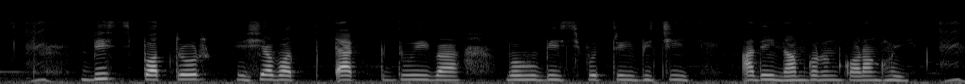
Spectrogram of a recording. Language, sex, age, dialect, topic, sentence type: Bengali, female, 18-24, Rajbangshi, agriculture, statement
